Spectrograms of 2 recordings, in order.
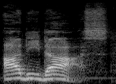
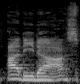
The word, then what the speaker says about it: Adidas: of bar trivia for you actually Adidas is pronounced Adidas that's the correct pronunciation I've never heard anybody use Adidas but that is the correct pronunciation so there's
